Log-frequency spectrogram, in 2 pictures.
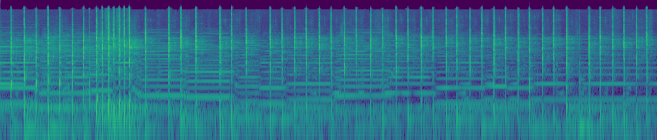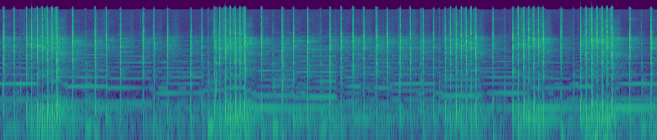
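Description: Tabla solo with harmonium lehra accompaniment. Rapid strokes on the tabla pair, with ringing treble strokes and bass strokes from the bayan, run over a harmonium playing a repeating melody that moves in even steps. Denser, louder tabla flurries come several times, about two seconds in, near the middle and near the end.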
